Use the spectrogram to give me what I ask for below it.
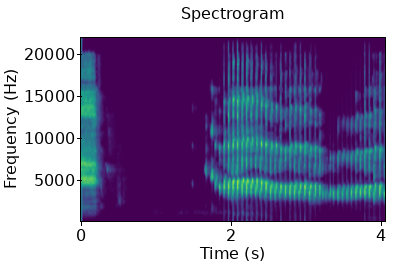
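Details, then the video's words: Golden-headed weaver song used for training songbirds: a brief buzzy note, a pause, then a fast, somewhat uneven trill of high chattering notes lasting over two seconds. "suara manyar kepala emas cocok buat Masteran"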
